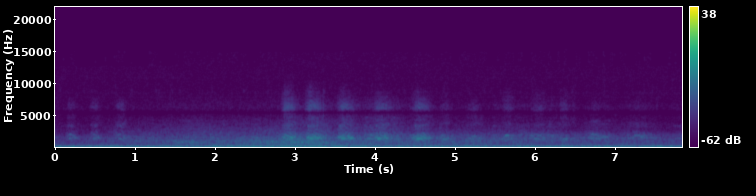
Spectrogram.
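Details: Flocks of black birds perched on a power line in a neighbourhood, 9 July 2011, filmed with a pocket camcorder: harsh cawing notes in a loose overlapping burst midway, over a constant heavy roar of wind or traffic.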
